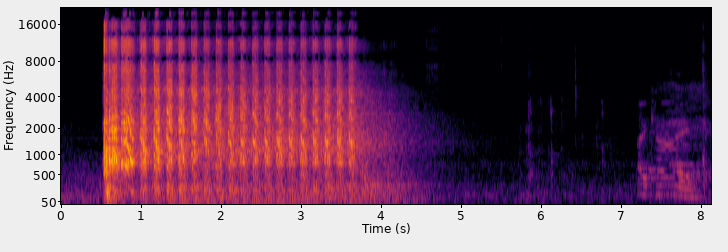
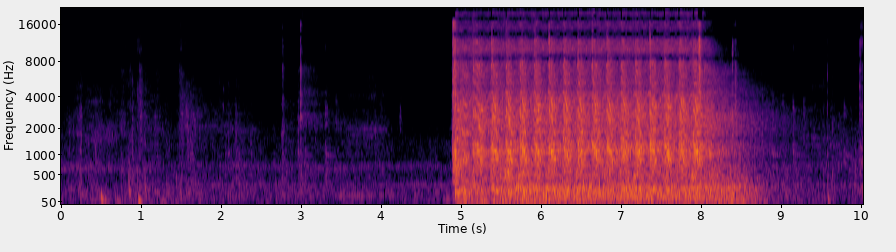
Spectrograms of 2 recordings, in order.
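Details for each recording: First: 2005 Nissan Navara D22 diesel, crank-no-start after timing chain and injector pump replacement: fast even cranking about three pulses a second with a shrill whine and no catch; the starter is drawing up to about 400 A. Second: 2005 Nissan Navara D22 with a crank-no-start from electrical interference, new timing chains and injector pump, cranking with the injector pump disconnected: even, strong cranking pulses around 170 a minute; normal cranking.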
